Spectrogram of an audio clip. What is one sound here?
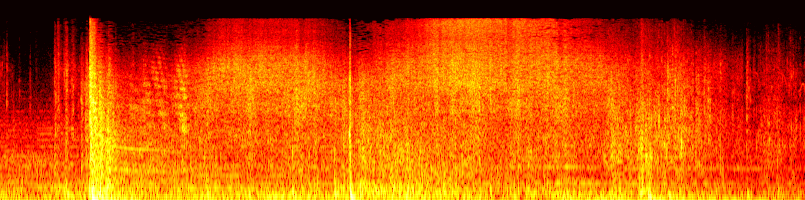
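A smoke grenade hisses loudly.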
